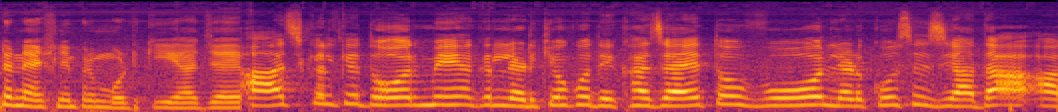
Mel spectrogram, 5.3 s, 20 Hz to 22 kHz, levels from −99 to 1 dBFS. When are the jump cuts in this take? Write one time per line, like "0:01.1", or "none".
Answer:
0:01.2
